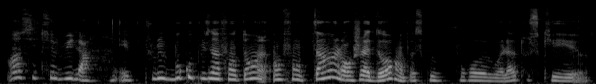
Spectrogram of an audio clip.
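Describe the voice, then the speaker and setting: A woman chatting casually as she shows craft stamps on camera, hesitant, often pausing to search for words. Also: medium pitch, animated, mellow, slightly rough. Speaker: crafting vlogger. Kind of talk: casual product show-and-tell.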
